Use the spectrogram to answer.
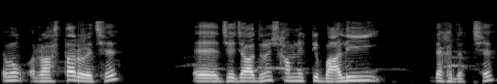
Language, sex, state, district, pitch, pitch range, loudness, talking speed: Bengali, male, West Bengal, Dakshin Dinajpur, 170 Hz, 150-185 Hz, -18 LUFS, 155 wpm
